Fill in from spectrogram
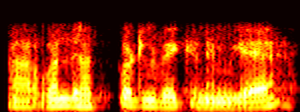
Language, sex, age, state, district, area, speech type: Kannada, male, 30-45, Karnataka, Udupi, rural, conversation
